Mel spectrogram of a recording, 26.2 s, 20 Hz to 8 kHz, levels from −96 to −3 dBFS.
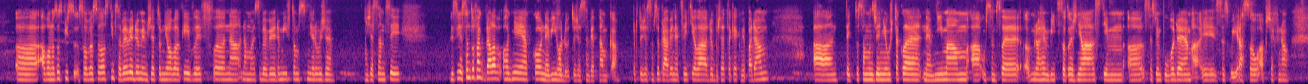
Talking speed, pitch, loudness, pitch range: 160 wpm, 195 Hz, -22 LUFS, 190-205 Hz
